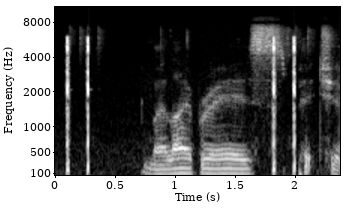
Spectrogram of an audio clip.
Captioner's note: mouse clicking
